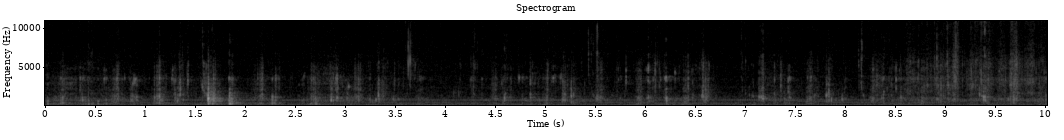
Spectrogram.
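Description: Close-miked chewing of a mouthful of chocolate-covered pineapple: soft crunching and irregular wet mouth clicks.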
